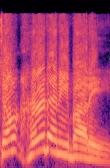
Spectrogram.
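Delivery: loud cry called out over other voices. Chauncey sidles up to the conch after everyone's turn and shouts in: shouting. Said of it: "he's gonna just shout in".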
